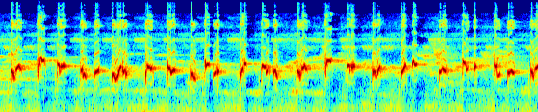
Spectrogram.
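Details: Forest-recorded yellow-vented bulbul giving its long 'ropel panjang' song for luring. A steady stream of lively, bubbling, slightly falling notes in a clear setting.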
